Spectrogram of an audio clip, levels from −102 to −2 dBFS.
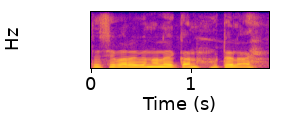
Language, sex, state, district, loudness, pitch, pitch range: Chakma, male, Tripura, Dhalai, -15 LUFS, 125 Hz, 120-130 Hz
